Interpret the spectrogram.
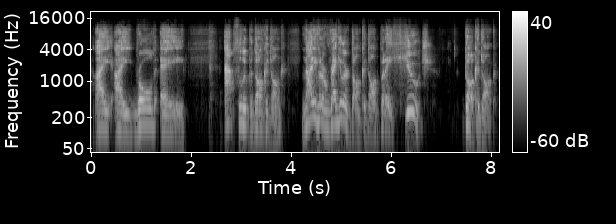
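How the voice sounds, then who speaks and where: A man hosting a casual livestream, hoarse from losing his voice, talking in an upbeat, rambling, repetitive way. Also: mid-range voice. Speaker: livestream host.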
